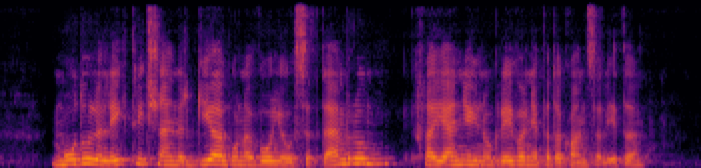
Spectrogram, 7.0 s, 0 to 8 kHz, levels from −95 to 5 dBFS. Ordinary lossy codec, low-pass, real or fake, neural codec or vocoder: none; none; fake; codec, 16 kHz, 4.8 kbps, FACodec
